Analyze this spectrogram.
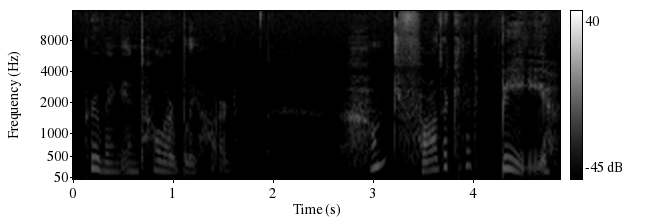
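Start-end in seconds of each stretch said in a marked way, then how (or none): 2.6-4.8 out of breath, slow words; puffing from the long walk. Acted. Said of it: "puffed Arthur".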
